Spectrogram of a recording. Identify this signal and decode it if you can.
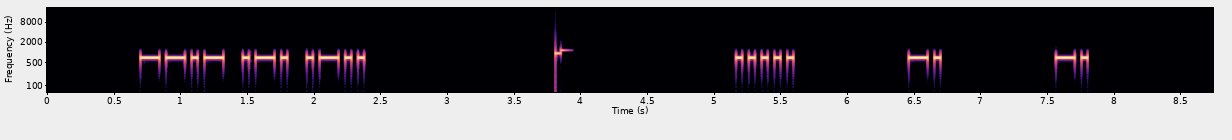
Morse code, heard as a keyed tone, about 25 wpm, spaced as for 13 wpm, 700 Hz. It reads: QRL 5NN
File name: Top 20 QSO Elements - 6x Character Spacing - 25wpm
